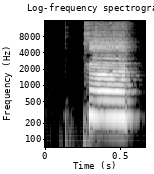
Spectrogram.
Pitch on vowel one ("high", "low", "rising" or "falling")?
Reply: high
